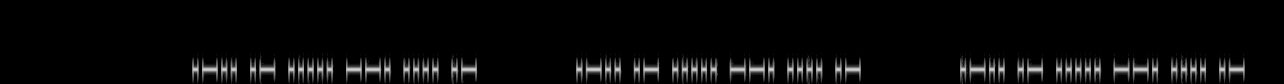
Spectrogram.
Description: Morse code, heard as a keyed tone, about 25 wpm, 700 Hz. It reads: LA5GHA LA5GHA LA5GHA
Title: DXCC-100 Call Signs - 6 Characters - Repeated 3x - 25wpm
